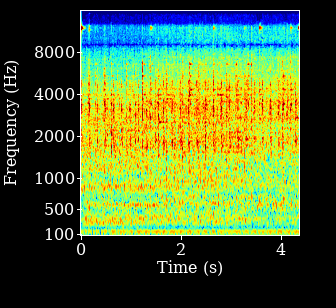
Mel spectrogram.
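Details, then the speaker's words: 2000 Jeep Wrangler TJ Sport in four-wheel low, third gear, with the wheels turning and the transfer case quiet. Rapid rough clicking of about three a second sounds over the drivetrain hum, traced to a ruined double cardan joint on the front driveshaft. "here we are now and four wheel low third gear everything's turning and there's some definite noise definite bad noise [Music] but it almost sounds like it's inside the drivetrain really"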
